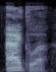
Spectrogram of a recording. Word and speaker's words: Agla: 67, 4, Agla, pronounced as it is written and comprising hieroglyphically all mysteries of the Kabbalah.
